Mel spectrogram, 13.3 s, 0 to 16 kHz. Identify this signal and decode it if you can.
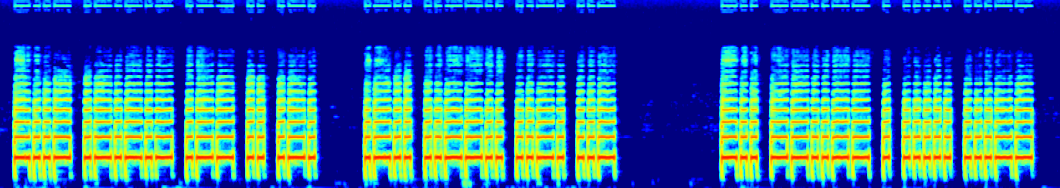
Morse code, heard as a keyed tone, about 19 wpm, 480 Hz. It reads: X.WIR L?FU D,E53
